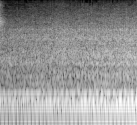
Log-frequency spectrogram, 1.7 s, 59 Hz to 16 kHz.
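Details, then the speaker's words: Toyota Supra 2JZ-GTE, freshly rebuilt and reinstalled, first start after fixing wiring: steady, even low rumble with no knocks or misses, settling into a smooth idle; normal idle. "That's it, guys, the car's running."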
